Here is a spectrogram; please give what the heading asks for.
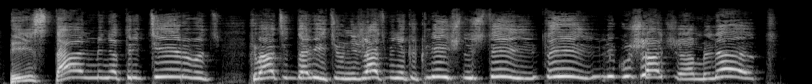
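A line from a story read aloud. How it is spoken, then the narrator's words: Hysterical shout. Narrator (Russian): да как закричит истерическим голосом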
